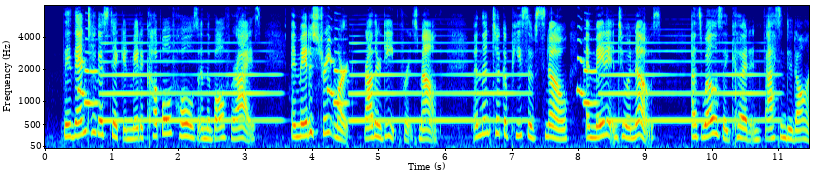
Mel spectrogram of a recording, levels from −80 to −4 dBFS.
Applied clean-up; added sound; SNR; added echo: none; Wind instrument, woodwind instrument; 5 dB; none.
